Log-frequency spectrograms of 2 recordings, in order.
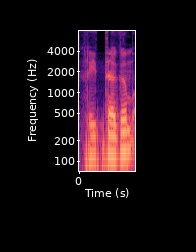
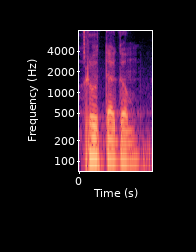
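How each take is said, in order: First: A full clear I vowel follows the R. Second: A full clear U vowel follows the R. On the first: "not a blatant re" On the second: "or ru"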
